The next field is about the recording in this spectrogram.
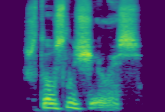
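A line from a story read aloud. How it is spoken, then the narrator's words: Barely audible whisper. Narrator (Russian): еле слышным шепотом произнес дух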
